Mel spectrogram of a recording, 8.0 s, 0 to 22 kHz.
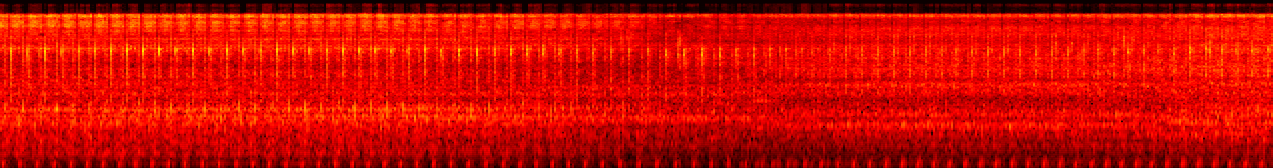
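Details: Yamaha Mio scooter (tags list Mio M3, Mio i125, Soul i125) idling with crisp, even valvetrain ticking at about three per second, in time with the small engine's idle; valve ticking.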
